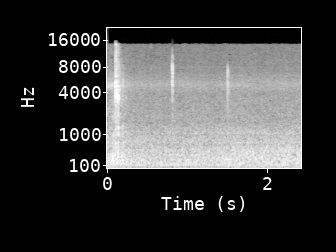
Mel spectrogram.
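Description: Three faint clicks spaced about two-thirds of a second apart, the first the loudest, over quiet room tone.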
